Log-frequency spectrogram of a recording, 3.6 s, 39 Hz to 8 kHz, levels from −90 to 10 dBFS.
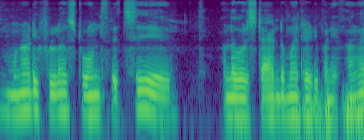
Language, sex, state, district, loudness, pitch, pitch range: Tamil, male, Tamil Nadu, Nilgiris, -17 LUFS, 105 Hz, 95-115 Hz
